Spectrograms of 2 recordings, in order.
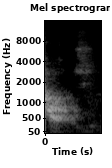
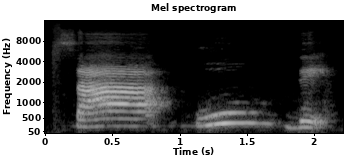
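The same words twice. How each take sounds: First: Saúde as two syllables, SAU-de; run-together vowels. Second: Saúde very slowly as saa, uu, dee; long pauses between the three syllables of saúde; separated vowels. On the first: Teacher showing the wrong way, vowels run together. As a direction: merge A and U of saúde into one glide. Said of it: "Eu não falo saúde". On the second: Teacher showing the right way, syllable by syllable. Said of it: "Eu falo saúde". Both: Shown as a demonstration.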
